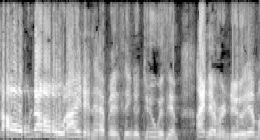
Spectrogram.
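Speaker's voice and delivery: high, loud, fast panicked denial; frantic denial. Acted. Preacher acting Peter denying Jesus, high loud panicked denial. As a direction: deny it in a rush, voice jumping up. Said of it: "three times Peter said".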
